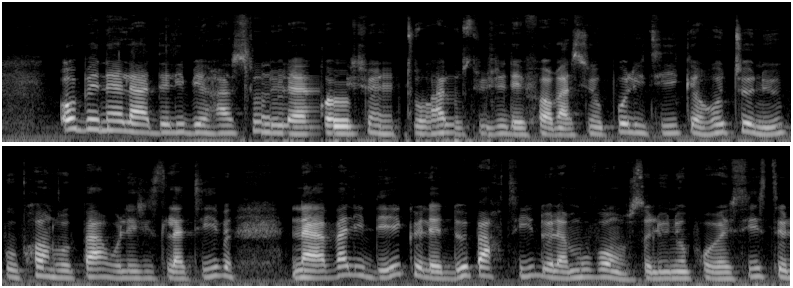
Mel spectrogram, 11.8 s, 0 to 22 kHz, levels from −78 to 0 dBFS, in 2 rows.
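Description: From 1.81 to 3.71 s the audio suffers repeated packet loss, heard as a choppy, robotic stretch. Twenty-seven short dropouts, the longest about 60 ms, arrive in quick succession. Each is patched by extending the preceding sound, so about 37% of that span is concealment rather than real signal. On a spectrogram the region shows frequent smeared, repeated blocks and broken harmonics. The waveform shows a rapid run of copied segments with abrupt joins.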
